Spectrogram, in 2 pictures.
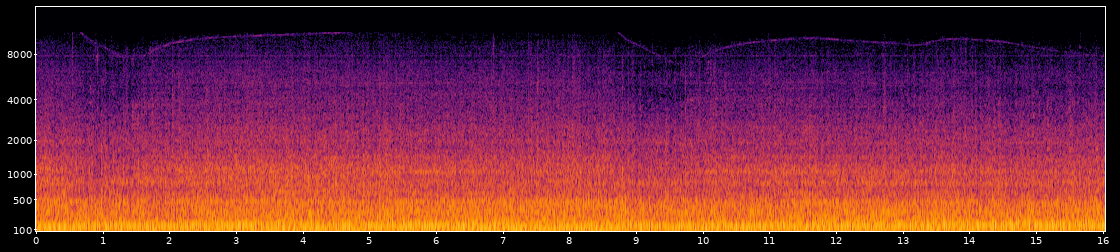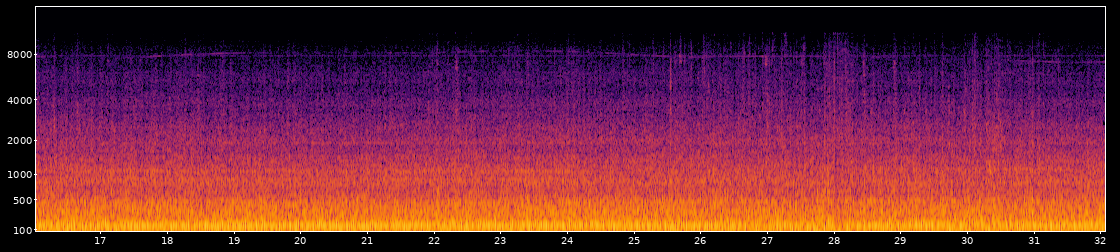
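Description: Steady engine drone and tyre-on-road noise of a vehicle cruising at highway speed, heard from inside the cab.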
